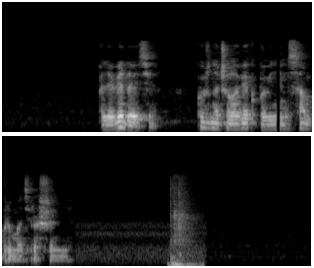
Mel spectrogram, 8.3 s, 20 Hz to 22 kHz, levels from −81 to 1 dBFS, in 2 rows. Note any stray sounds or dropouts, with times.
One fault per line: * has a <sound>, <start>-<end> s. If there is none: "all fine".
* has a dropout, 3.7-3.7 s
* has a thud, 6.3-6.9 s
